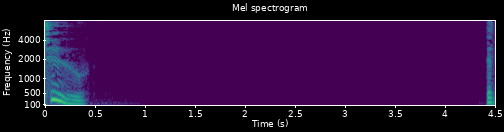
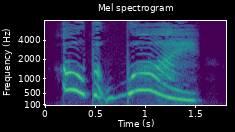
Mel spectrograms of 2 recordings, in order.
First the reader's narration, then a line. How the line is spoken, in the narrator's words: cried Anne in dismay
